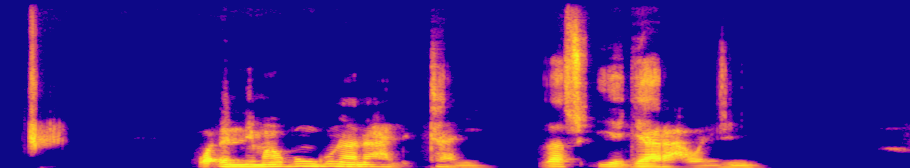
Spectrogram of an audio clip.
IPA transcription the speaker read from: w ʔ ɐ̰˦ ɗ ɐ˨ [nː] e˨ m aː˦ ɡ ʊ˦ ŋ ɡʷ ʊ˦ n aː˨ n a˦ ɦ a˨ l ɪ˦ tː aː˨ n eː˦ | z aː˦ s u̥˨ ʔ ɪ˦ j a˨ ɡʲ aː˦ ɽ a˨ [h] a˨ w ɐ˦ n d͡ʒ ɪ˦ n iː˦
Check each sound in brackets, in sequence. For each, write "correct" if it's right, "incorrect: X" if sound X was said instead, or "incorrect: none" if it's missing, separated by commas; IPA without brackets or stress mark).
correct, correct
